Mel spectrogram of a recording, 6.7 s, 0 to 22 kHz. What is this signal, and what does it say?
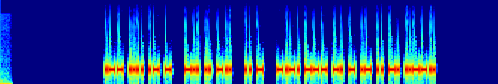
Morse code, heard as a keyed tone, about 41 wpm, 700 Hz. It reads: WHAT DID IT CONTAIN?
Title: Sentences from Top 1000 Words - Review Part 2 - 45wpm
